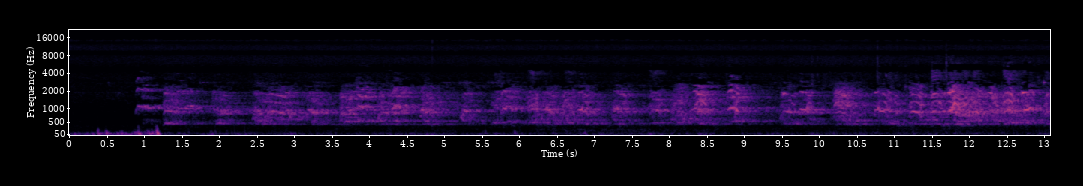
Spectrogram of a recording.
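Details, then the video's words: Pack of six Basset Hounds hunting, hot on the trail of a rabbit in December: continuous overlapping chorus of deep, drawn-out bays and howls from several dogs, voices layered and unbroken throughout, a low thump at the start. "Basset Hound Pack of 6 Hunt Rabbit"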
